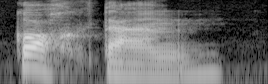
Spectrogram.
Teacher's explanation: la letra O, que en fonética se le conoce como vocal semicerrada posterior redondeada. La O suena como en el castellano, pero es un grafema poco usado, ya que solo se usa en Cuiznahuat en lugar de la U.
